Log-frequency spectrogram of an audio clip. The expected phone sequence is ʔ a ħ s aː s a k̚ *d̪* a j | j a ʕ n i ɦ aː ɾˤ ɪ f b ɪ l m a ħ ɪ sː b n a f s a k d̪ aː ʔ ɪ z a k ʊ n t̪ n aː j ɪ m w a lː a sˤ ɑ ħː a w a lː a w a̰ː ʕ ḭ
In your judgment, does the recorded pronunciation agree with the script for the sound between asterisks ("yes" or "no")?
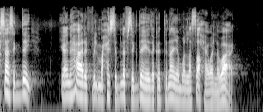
yes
